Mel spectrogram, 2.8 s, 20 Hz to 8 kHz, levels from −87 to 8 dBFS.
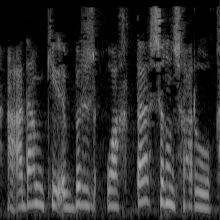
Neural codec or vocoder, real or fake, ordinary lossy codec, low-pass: vocoder, 22.05 kHz, 80 mel bands, HiFi-GAN; fake; MP3, 32 kbps; 7.2 kHz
